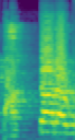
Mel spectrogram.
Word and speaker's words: 밝다: 근데 국다 할 때 리을 기읍은 뭘로 발음하냐면 예를 들면 와 다리 박다라고 해요. 다리 밝다라고 해요.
